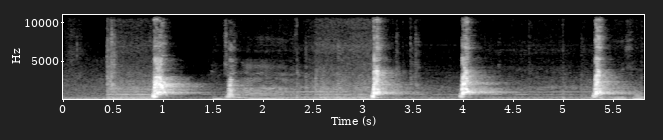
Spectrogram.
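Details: Maltese–Shih Tzu mix puppy barking while going to work with its owner at a dog-friendly workplace: five short, sharp barks spaced unevenly about one to one and a half seconds apart, with a soft whine between the first two, over a quiet indoor background.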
